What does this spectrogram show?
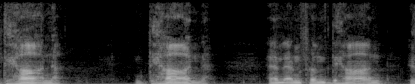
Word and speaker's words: Dhyan: When I was taught, in India it was called Dhyan.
